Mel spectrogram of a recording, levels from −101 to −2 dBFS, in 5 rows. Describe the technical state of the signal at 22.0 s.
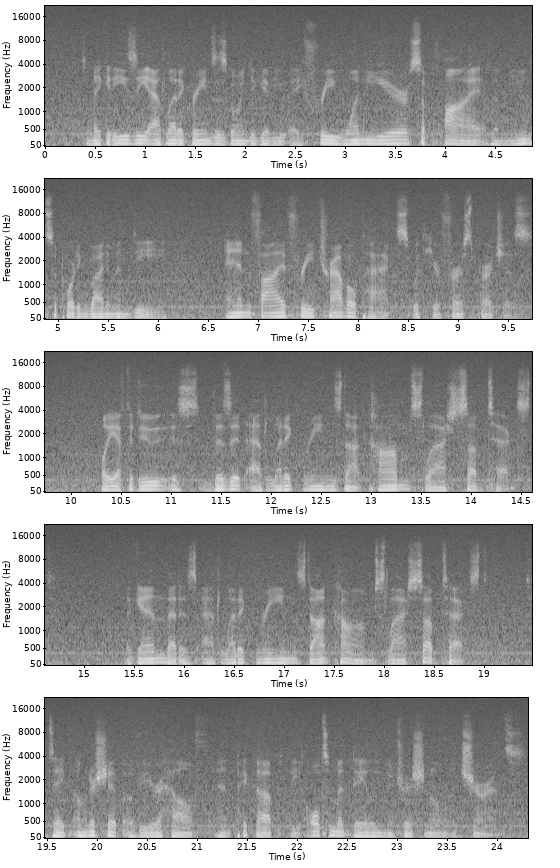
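At 22.0 s the signal is intact, with only the room's own background noise sitting about 13 dB below the speech.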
